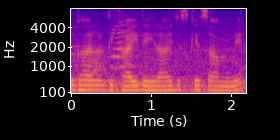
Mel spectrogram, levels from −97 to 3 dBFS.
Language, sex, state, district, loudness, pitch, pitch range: Hindi, female, Bihar, Darbhanga, -27 LUFS, 165 Hz, 160-170 Hz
